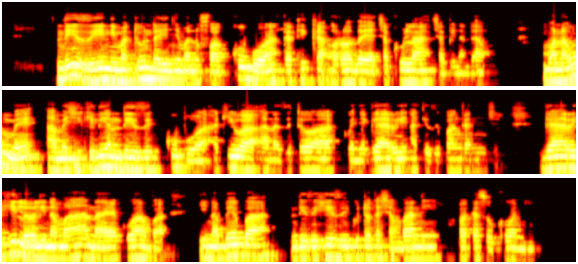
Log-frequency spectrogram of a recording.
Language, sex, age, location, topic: Swahili, male, 25-35, Kisumu, agriculture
